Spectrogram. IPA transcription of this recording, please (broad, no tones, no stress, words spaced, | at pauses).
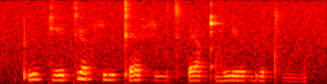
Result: pʼykʲekʲɐ hikʼɛ hi̤t͡sʼɛ qʼə̤lʲøbɪ tʰɔ̤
